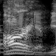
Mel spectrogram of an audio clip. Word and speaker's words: Aureum: Aureum, yeah.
